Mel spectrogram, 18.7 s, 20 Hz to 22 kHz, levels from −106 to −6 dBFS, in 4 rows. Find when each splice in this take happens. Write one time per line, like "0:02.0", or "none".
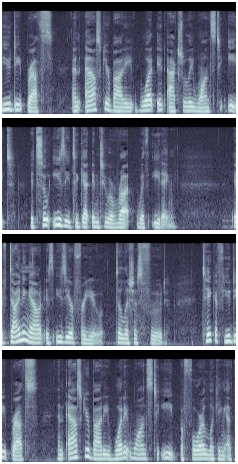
0:09.1
0:11.6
